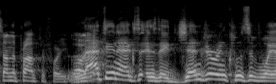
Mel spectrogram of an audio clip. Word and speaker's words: Latinx: an article last night and it said latinx Latin like Kleenex yeah like Kleenex Latin Latin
